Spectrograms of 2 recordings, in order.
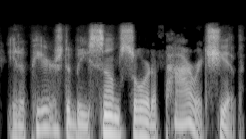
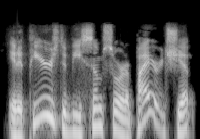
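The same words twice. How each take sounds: First: It is spoken in a Southern American accent. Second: It is spoken in a Midwestern American accent. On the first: The speaker calls it right. "that Southern accent" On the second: The speaker calls it wrong. "a guy like me on there with a Midwest accent"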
